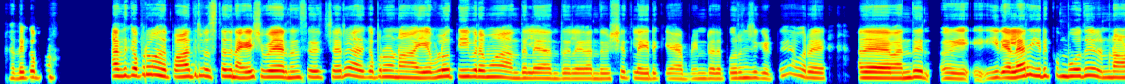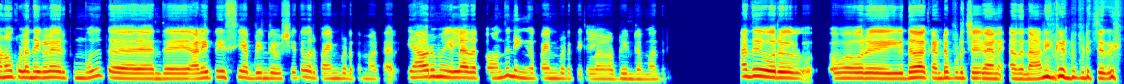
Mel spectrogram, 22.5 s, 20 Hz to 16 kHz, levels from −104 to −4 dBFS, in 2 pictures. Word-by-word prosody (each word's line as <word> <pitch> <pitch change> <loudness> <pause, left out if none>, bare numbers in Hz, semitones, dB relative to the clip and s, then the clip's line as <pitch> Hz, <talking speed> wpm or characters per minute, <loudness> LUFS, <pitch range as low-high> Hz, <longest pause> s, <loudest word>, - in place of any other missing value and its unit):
அதுக்கப்புறம் 225 +2 -5 0.6
அதுக்கப்றம் 300 +4 +2
அத 290 - +4
பாத்துட்டு 270 +4 +2
ஃபர்ஸ்ட்டு 275 +1 -2
அது 270 - +1
நகைச்சுவையா 250 +3 +6
இருந்ததுன்னு 235 0 +1
சிரிச்சாரு, 245 +3 -3
அதுக்கப்றம் 255 0 -2
நான் 230 -2 +1
எவ்ளோ 245 +5 +1
தீவிரமா 260 -1 +1
அதுல 210 -1 -3
அதுல 195 0 -6
அந்த 195 0 -8
விஷயத்துல 215 0 -4
இருக்கேன் 195 0 -7
அப்டின்றத 195 +1 -7
புரிஞ்சுகிட்டு, 215 +2 -6 0.2
ஒரு 230 -4 -1 0.5
அத 225 - +4 0.3
வந்து 225 +4 +1 0.4
எ 190 +3 -3
எல்லாரும் 275 +7 +6
இருக்கும்போது, 285 +1 0 0.3
நானோ 235 +1 +1
குழந்தைகளோ 230 0 +1
இருக்கும்போது 220 +3 -5 0.2
அ - - +2 0.3
அந்த 190 0 -4 0.3
அலைபேசி 230 +3 -3
அப்டின்ற 205 -1 -5
விஷயத்த 215 +6 -7
அவரு 210 -4 -7
பயன்படுத்த 195 -1 -9
மாட்டாரு. 180 - -12 0.2
யாருமே 260 +1 +1
இல்லாதப்போ 220 -2 0
வந்து 280 +6 -3
நீங்க 210 -3 -7
பயன்படுத்திக்கலாம் 190 -2 -8
அப்டின்ற 180 0 -9
மாதிரி 180 0 -16 0.8
அது 275 +1 +1 0.2
ஒரு 230 -1 +4 0.8
ஒரு 205 -1 +1 0.3
இதுவா 225 +3 +5
கண்டுபிடிச்சேன் 210 -1 -1
நானு. 190 -1 0
அது 190 - -2
நானே 250 +8 +2
கண்டுபிடிச்சது. 220 -2 -1
220 Hz, 140 wpm, -19 LUFS, 200-250 Hz, 0.8 s, நகைச்சுவையா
